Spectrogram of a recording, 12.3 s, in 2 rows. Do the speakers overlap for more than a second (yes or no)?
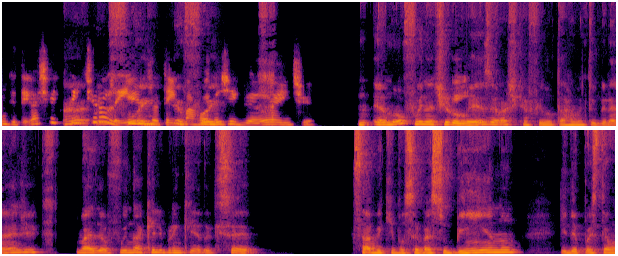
yes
